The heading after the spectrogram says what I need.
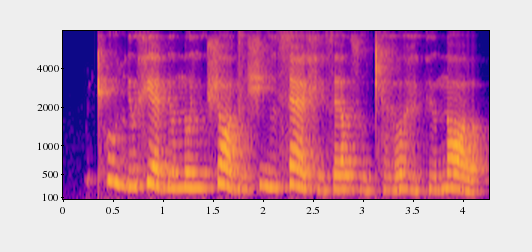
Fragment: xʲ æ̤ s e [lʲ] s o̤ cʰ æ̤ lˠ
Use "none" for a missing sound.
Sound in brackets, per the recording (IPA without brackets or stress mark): lˠ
